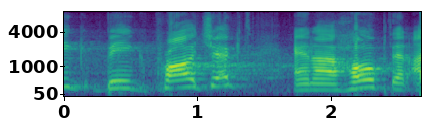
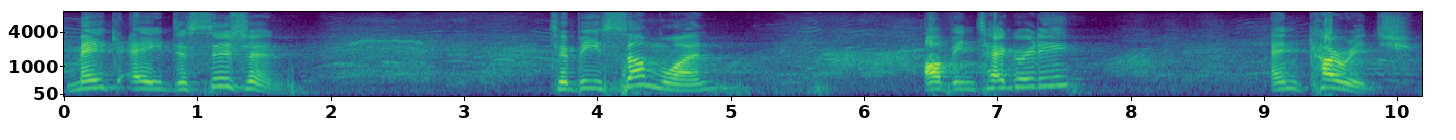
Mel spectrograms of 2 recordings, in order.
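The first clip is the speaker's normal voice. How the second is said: call and response affirmation. Shown as a demonstration. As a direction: lead the room through a pledge, phrase by phrase. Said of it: "Repeat after me".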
